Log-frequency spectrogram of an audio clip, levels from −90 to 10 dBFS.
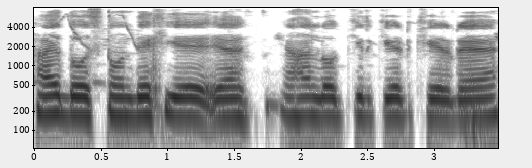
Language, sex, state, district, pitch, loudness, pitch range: Hindi, male, Bihar, Jahanabad, 160 Hz, -16 LUFS, 150-160 Hz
